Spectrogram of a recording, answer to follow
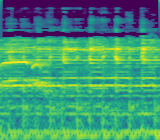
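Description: Amplified guitar playing dayunday music, a steady run of plucked notes over a continuous low drone, with a high held note near the start.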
